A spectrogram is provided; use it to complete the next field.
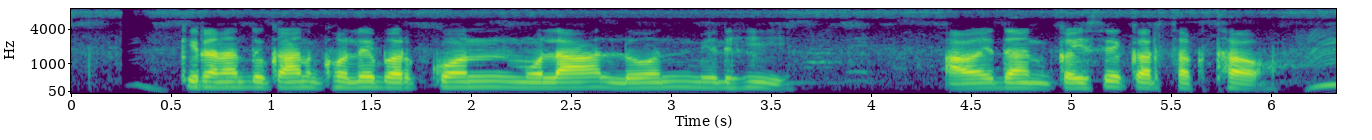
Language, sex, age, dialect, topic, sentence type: Chhattisgarhi, male, 31-35, Northern/Bhandar, banking, question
